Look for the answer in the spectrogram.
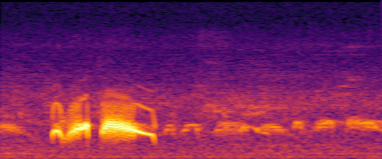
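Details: Spotted dove cooing in the thúc gù and gáy gọi styles: a brief rising hoot, then a sustained, full, falling coo, followed by a quiet run of faint low cooing notes.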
